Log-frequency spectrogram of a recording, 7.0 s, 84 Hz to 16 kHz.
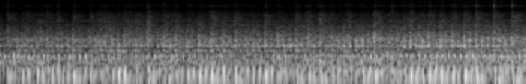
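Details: Honda GX120 small single on a roofing shingle loader, running after reassembly with the kill switch disconnected: a steady, even putter with a crisp, regular firing rhythm and no misses or knocks. Normal running.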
